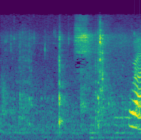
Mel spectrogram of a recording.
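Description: A mostly quiet room with two small clicks, about a second and a second and a half in, and a brief soft hiss between them.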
